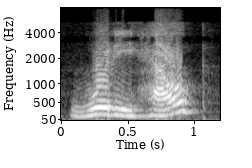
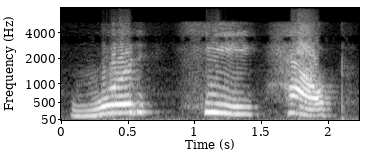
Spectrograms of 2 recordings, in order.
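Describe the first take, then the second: First: The words are reduced and run together. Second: Each word is said fully and separately.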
